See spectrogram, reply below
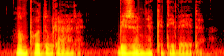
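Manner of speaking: ordinary delivery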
